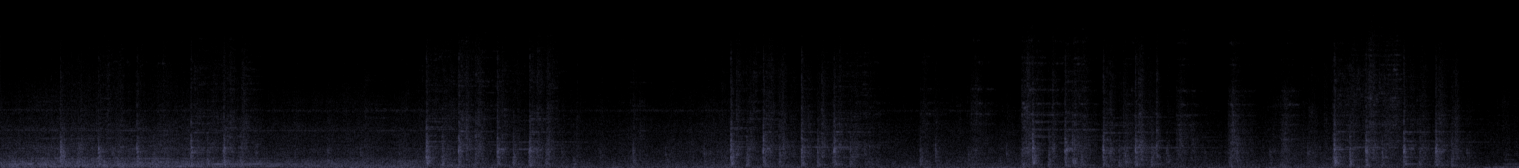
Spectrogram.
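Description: Empty coal hopper cars of a freight train rolling past, their wheels clacking over the rail joints in quick clusters every few seconds, over a steady rolling rumble. A steady diesel locomotive hum fades out in the first four seconds as the last locomotive goes by.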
